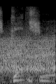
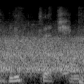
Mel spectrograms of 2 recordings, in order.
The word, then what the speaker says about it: Getsy: And by the way, it's Getsy, Jim. Luke Getsy.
